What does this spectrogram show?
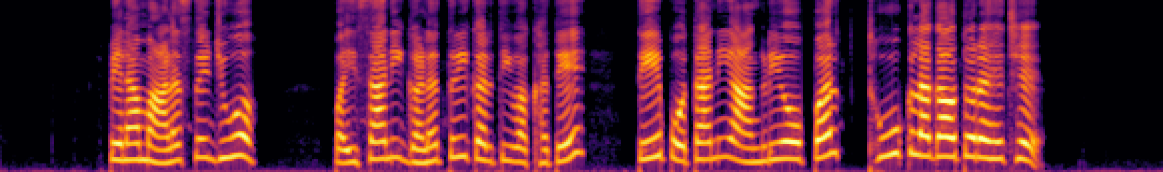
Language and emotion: Gujarati, disgusted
